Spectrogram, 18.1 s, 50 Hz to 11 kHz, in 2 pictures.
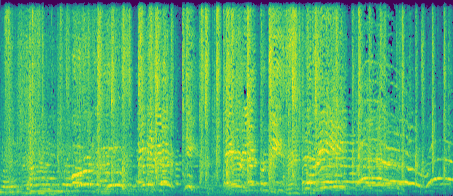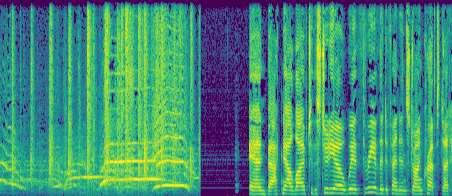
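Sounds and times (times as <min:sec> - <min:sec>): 
crowd chanting: 0:00.0 - 0:08.3
large outdoor crowd cheering and shouting: 0:00.0 - 0:13.1
scattered clapping: 0:00.5 - 0:13.1
speech: 0:14.4 - 0:18.0.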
